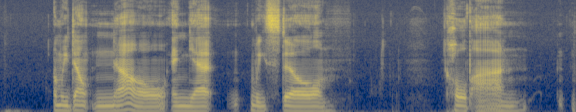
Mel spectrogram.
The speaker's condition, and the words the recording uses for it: Stuttering. I am not perfect. And I stuttered in there too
